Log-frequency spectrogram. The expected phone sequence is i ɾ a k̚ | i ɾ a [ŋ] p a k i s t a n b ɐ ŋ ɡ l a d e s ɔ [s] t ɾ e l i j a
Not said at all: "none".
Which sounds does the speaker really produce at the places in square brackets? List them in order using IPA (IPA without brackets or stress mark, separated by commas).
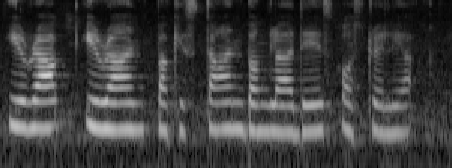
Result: n, s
